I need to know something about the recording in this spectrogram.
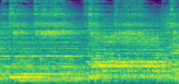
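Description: Live music from a pulso y púa plucked-string ensemble playing held chords, which change about a second in.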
